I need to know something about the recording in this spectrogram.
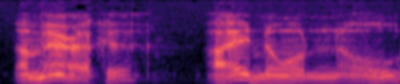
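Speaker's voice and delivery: put-on earnest heavy German accent; a homely German farmer, sincere and accented. Hooven explains his fatherland to Annixter, German accent.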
